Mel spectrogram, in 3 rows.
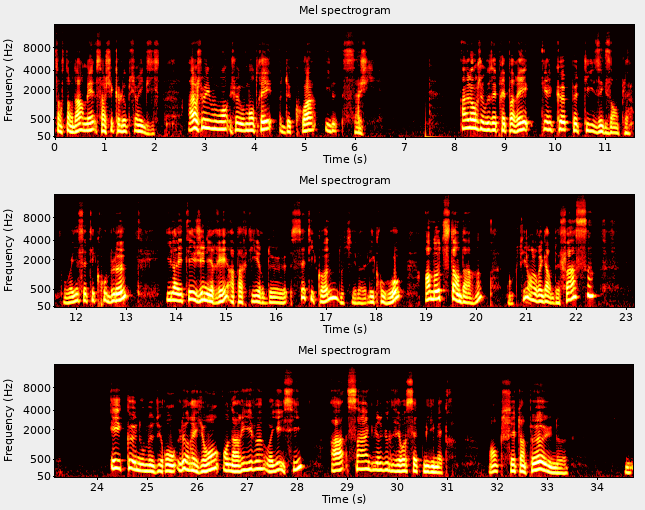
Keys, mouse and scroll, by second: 4.2 click, 12.4 click, 20.7 KP_1, 22.1-22.6 scroll up 4, 22.7 right click, 24.7-25.0 scroll up 1.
